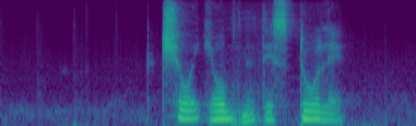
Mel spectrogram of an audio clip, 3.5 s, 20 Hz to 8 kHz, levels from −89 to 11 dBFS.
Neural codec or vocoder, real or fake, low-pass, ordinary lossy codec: codec, 16 kHz, 0.5 kbps, X-Codec, HuBERT features, trained on LibriSpeech; fake; none; none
